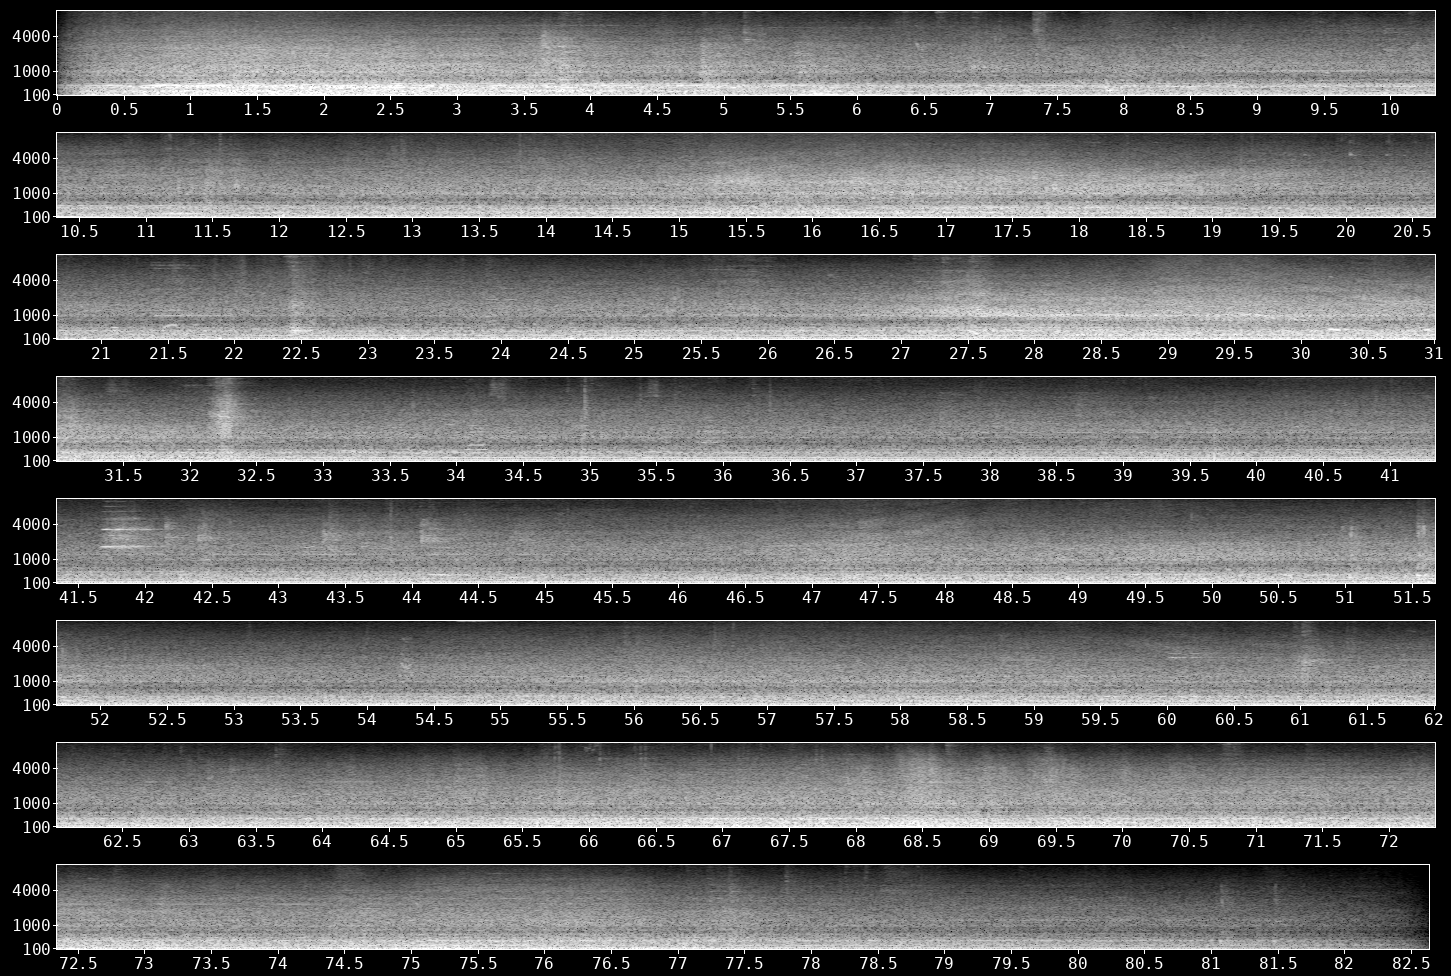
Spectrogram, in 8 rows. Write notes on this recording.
Stereo Parabolic mic recording (Telinga into fostex FR2-LE). Binckhorst Mapping Project.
